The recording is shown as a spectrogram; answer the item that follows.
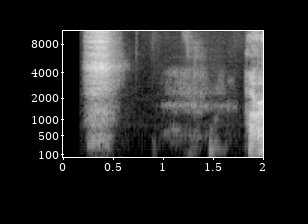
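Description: A single short, sharp burst of breath from a man, about a quarter second long, followed by faint breathing and mouth sounds before he starts to speak.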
